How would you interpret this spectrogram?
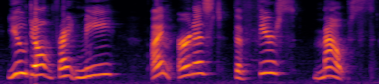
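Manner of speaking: high, loud, bold declaration; shouting. A narrator's reading. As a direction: shout defiance like a fierce little mouse. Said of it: "he shouted".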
